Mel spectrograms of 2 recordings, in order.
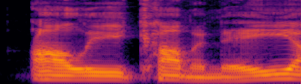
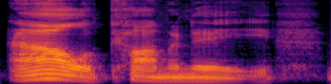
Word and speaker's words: Khamenei: But while discussing that story, I mentioned Iran's supreme leader, Ali Khamenei, I believe it is, but I accidentally said Al Khamenei.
